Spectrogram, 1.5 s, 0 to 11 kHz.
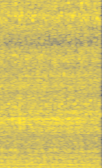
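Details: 2010 GMC Acadia 3.6 L, sat two years, idling after timing chain, sprocket and VVT actuator replacement; fresh coolant, running about 210 degrees, codes not yet cleared: steady, even hum, no knocks or ticks, idling smoothly.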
